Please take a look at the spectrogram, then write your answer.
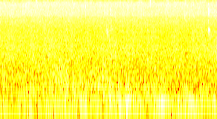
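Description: Heavy rain and rumbling thunder fill the dark outdoor setting of the horror game Pacify, a dense, continuous wash of rainfall with low rolling rumbles, steady and loud with no talking.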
